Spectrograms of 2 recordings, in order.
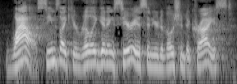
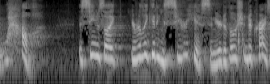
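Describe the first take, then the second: First: The tone sounds harsh and sarcastic. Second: The tone sounds warm and loving.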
